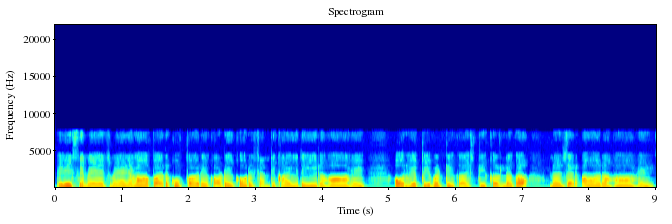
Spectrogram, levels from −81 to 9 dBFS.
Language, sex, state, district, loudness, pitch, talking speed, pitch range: Hindi, female, Rajasthan, Jaipur, -19 LUFS, 215 Hz, 145 wpm, 205-225 Hz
